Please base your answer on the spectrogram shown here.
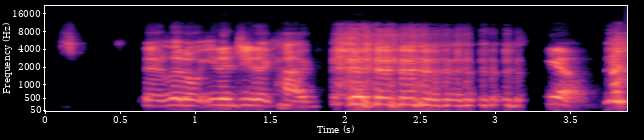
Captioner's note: laughing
